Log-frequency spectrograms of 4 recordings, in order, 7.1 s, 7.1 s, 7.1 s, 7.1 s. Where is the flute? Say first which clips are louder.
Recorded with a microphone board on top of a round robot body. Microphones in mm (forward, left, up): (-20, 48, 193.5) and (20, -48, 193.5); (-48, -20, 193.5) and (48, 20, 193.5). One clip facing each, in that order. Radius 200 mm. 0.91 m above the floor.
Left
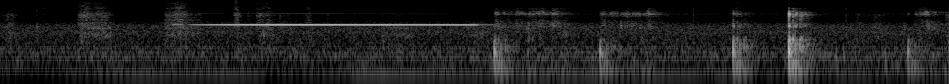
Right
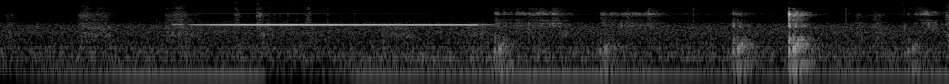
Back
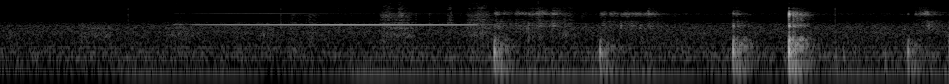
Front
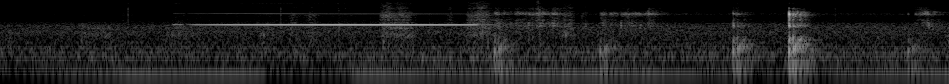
Even, front 8 dB; 15° left, 1.0 m.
